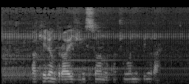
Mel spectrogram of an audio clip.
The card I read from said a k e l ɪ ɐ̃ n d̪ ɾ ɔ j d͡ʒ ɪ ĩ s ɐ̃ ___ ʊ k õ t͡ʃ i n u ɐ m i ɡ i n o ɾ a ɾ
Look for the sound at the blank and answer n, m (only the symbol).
n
